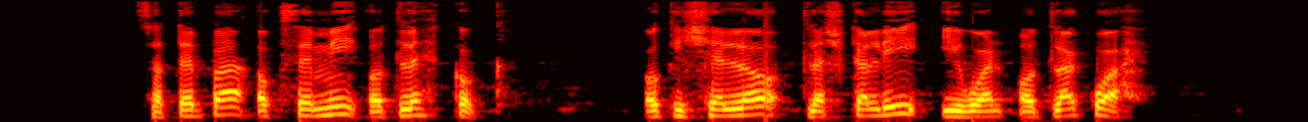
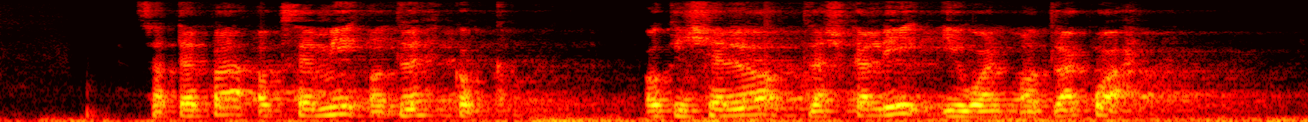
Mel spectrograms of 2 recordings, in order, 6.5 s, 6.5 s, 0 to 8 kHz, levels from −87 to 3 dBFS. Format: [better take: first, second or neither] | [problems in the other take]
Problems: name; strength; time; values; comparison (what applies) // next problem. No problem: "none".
first | background sound (Wind / Bird); 15 dB below the speech // room echo; dies away in 1.8 s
